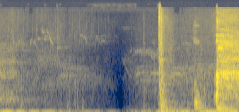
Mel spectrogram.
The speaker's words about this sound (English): Hmm, sounds suspiciously like a car door.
